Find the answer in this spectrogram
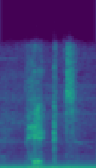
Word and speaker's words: picked: up is the word picked okay uh you would actually pronounce the uh this with a d ending saying uh picked um but we want a t ending okay the word would be picked please repeat that big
